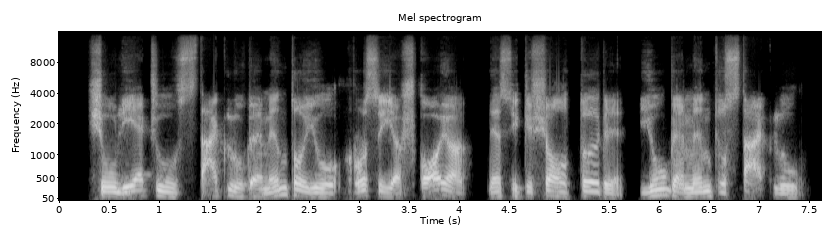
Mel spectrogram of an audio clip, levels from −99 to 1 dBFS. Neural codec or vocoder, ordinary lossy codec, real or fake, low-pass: codec, 44.1 kHz, 2.6 kbps, DAC; AAC, 96 kbps; fake; 14.4 kHz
